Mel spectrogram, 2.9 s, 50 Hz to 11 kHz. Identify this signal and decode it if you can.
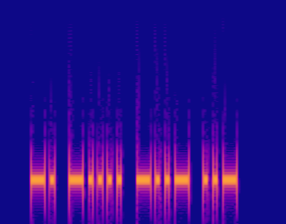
Morse code, heard as a keyed tone, about 25 wpm, 700 Hz. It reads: N6XU
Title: USA Call Signs - 4 Characters - Repeated 3x - 25wpm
